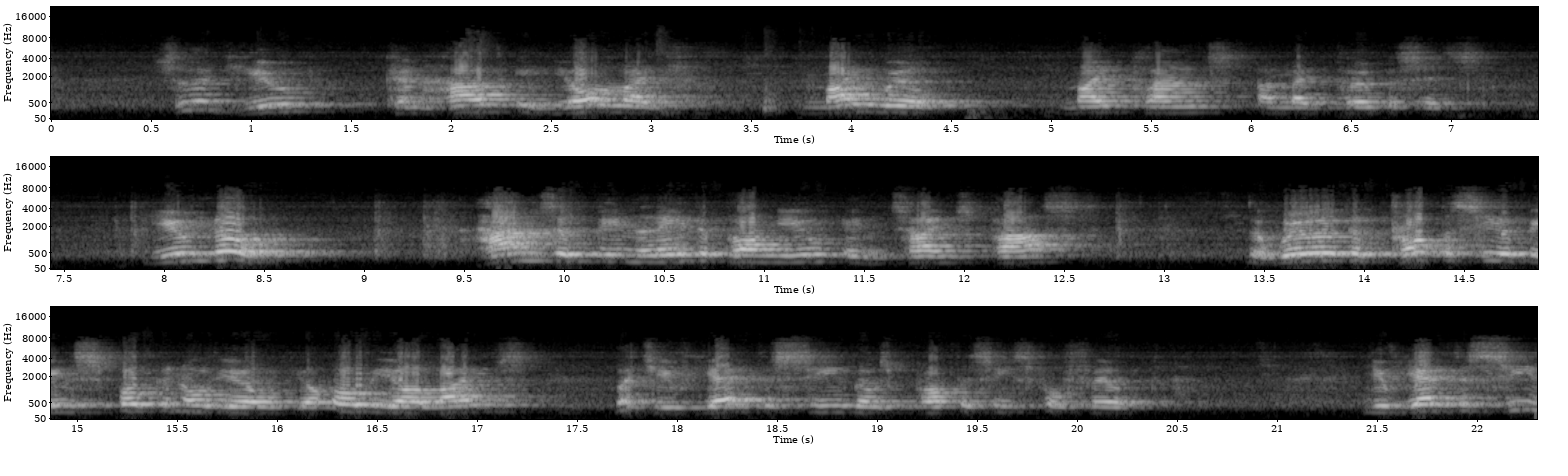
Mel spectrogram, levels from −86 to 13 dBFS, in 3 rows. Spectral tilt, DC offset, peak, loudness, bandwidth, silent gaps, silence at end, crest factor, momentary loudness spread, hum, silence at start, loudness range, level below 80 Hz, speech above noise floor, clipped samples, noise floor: -1.5 dB/octave; under 0.1%; -2 dBFS; -20 LUFS; 8.2 kHz; none; 0 s; 20 dB; 16 LU; none; 0.55 s; 5 LU; -84 dBFS; 31 dB; under 0.1%; -51 dBFS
